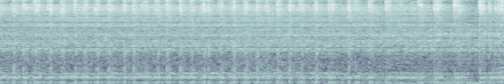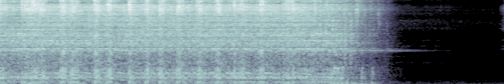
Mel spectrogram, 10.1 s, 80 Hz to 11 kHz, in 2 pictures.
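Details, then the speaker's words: 1983 Honda ATC 250R two-stroke, first run after new piston and rings, no carb leaks: ragged, uneven burble that stumbles and cuts out, running rough; owner suspects fuel starvation from too little fuel in the tank. "sounds like it's not getting fuel maybe I am just too low on fuel"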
